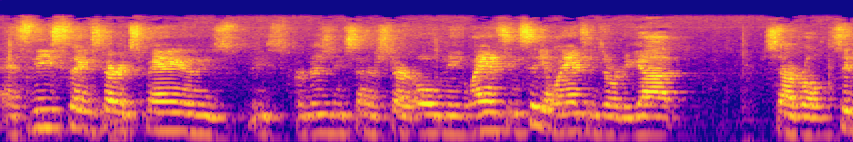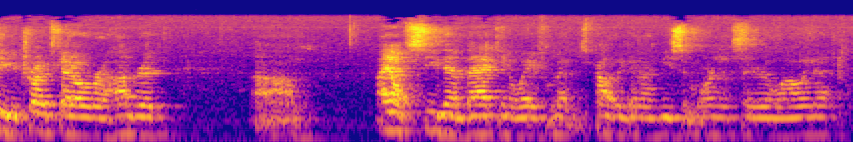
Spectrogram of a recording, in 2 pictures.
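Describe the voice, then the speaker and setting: A man talks very fast at a fairly high pitch, with ordinary pitch variation. Room echo is audible, and there is noticeable background noise. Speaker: police drug expert giving presentation. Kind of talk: presentation to city council. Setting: council meeting.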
